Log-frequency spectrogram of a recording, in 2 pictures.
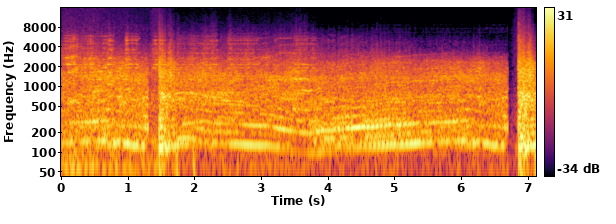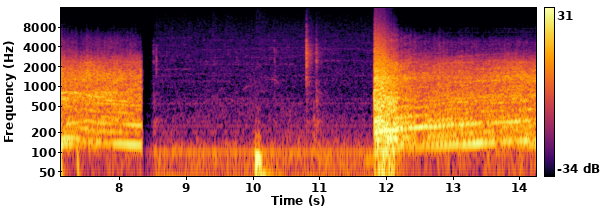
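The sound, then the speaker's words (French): A Rolls-Royce car engine, started by a chauffeur, rumbles steadily with a low, continuous drone, punctuated by a few sharp bursts and a sudden drop before the running sound resumes at a lower level. “Et il la met en route.”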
